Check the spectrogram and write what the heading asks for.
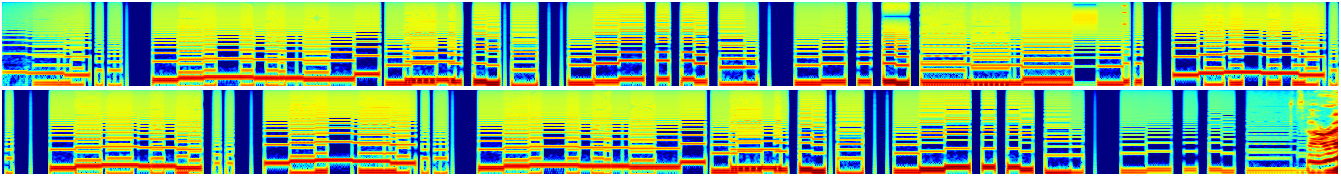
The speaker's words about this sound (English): Enjoy this. amazing music from uh, from Paperboy on Game Boy, and I'll be right back.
